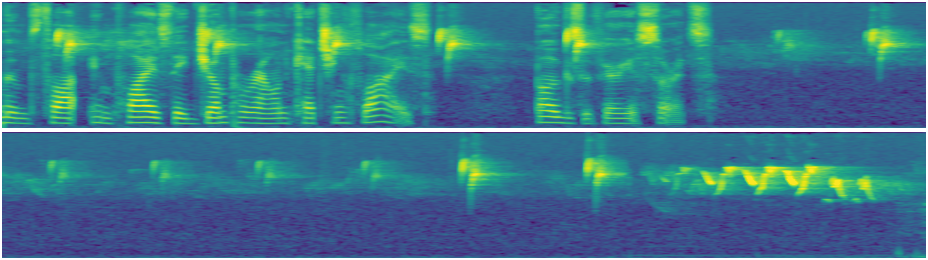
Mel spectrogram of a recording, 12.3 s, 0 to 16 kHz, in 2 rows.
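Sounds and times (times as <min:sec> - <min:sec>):
speech: 0:00.0 - 0:04.8
mourning warbler singing: 0:00.0 - 0:12.3.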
